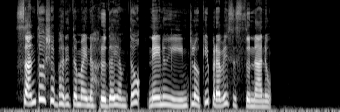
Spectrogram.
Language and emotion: Telugu, neutral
